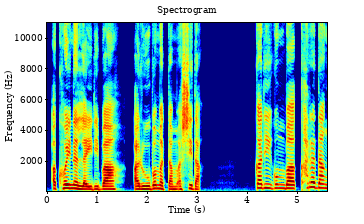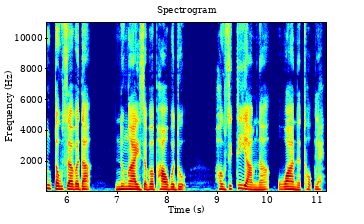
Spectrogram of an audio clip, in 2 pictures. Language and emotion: Manipuri, sad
